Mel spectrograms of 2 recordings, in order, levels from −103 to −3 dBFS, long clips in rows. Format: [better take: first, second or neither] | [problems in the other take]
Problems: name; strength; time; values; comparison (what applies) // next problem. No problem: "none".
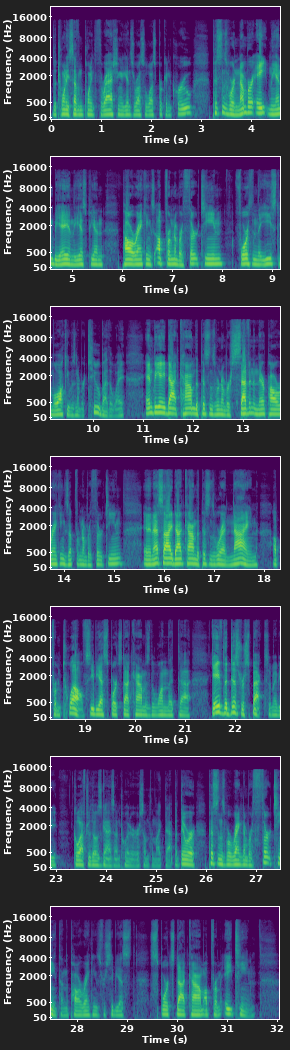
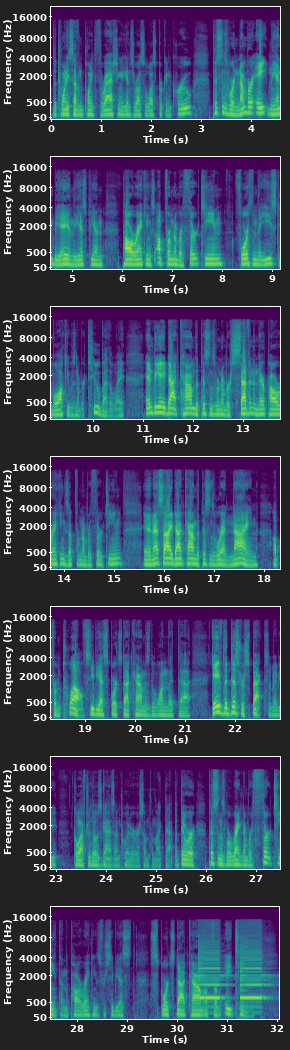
first | alarm; loud; from 30 s on; peak 5 dB above the speech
